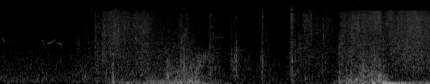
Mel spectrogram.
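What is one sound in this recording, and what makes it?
Footsteps rustle quickly through bushes and dry leaves.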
